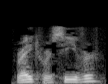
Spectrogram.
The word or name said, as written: rake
